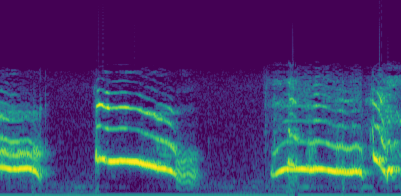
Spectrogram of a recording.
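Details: Indoor howling from Benji, a pet Yorkshire Terrier: three long tonal wails, the middle one sliding steadily downward, separated by silent pauses of about a second.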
